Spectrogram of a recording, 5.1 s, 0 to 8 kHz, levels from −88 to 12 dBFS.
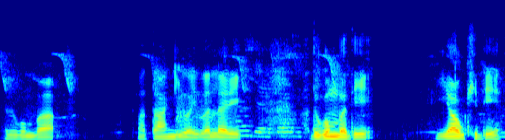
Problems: background conversations at intervals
